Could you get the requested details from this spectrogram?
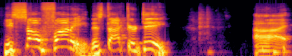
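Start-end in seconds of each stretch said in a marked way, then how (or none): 0.0-2.1 governor voice. Retold or imitated. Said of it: "He goes".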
